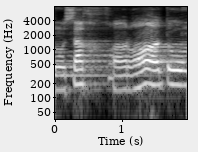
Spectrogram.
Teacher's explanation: خا حروف مستعلیہ میں سے پر پڑھیں گے، را کو اوپر کھڑا زبر ہے، را کو بھی پر پڑھیں گے اور ایک الف کے برابر کھینچیں گے۔ یہاں پر تنوین کے بعد با ہے تو تنوین کو اس چھوٹی سی میم سے بدل کر غنہ اور اخفا کے ساتھ میں پڑھیں گے، اس کو اقلاب کہتے ہیں۔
